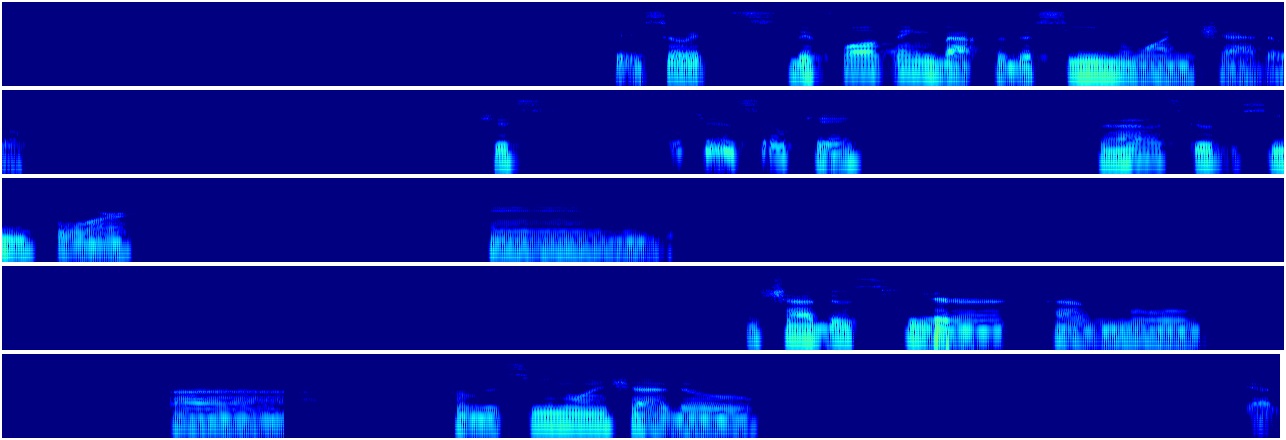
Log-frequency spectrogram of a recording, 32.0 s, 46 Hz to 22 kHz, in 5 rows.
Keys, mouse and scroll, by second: 0.1 click, 0.4 click, 11.1 click, 11.3 click, 22.2 click.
